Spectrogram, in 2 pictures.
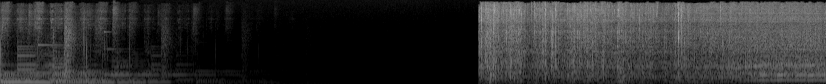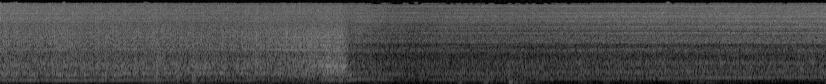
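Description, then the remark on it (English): Music fades into a moment of silence, then a blender roars to life, whirring loudly and steadily as flavored powder and Herbalife protein are mixed into a s'more-flavored nutrition shake at Odyssey Nutrition, a smoothie and juice bar in Athens; partway through, the motor's pitch drops and slowly climbs again. “Gabby Morgan is pouring scoops of flavored powder into a blender mixed with Herbalife protein, among other toppings.”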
